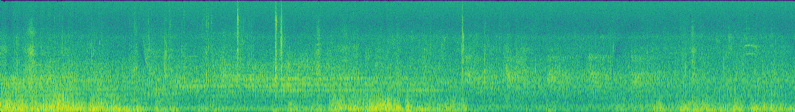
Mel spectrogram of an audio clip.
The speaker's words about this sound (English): Out of the blue of the western sky, we've got planes flying all over the place this morning.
